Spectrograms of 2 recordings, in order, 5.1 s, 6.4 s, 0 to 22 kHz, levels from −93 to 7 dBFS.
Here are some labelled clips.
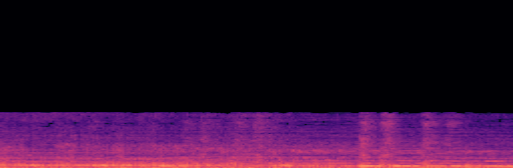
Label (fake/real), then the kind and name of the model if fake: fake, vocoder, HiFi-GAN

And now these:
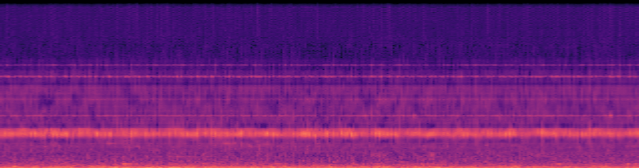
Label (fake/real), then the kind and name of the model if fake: fake, vocoder, BigVGAN v2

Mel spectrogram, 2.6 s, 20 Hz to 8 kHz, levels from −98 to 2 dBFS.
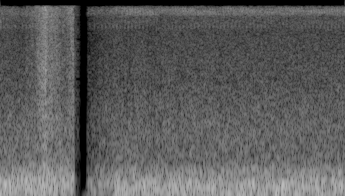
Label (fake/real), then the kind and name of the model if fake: real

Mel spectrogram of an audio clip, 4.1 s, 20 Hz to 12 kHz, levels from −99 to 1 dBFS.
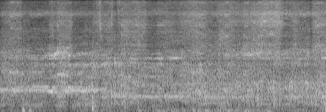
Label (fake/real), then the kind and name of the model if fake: fake, codec, SNAC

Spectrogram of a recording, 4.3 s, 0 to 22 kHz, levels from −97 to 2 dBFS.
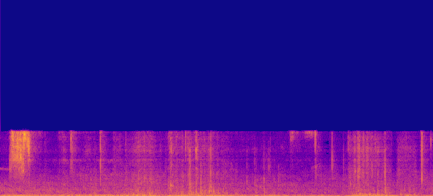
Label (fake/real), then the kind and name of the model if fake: fake, autoencoder, DAC-VAE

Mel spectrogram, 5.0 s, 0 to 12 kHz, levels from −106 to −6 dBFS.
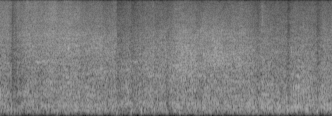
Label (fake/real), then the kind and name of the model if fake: real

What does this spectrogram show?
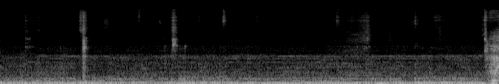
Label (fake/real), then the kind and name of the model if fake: fake, codec, SNAC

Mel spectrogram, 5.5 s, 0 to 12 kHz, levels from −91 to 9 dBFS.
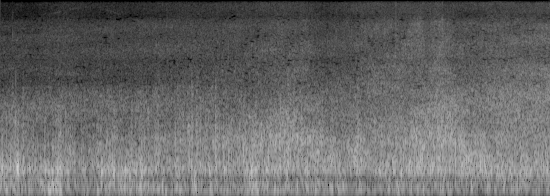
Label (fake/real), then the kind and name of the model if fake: real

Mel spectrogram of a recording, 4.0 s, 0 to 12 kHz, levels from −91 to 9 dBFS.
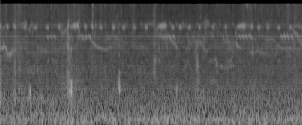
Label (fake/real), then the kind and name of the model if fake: fake, vocoder, Vocos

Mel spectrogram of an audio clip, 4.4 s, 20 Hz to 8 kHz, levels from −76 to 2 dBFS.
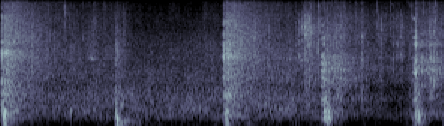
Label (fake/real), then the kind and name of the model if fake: fake, vocoder, Vocos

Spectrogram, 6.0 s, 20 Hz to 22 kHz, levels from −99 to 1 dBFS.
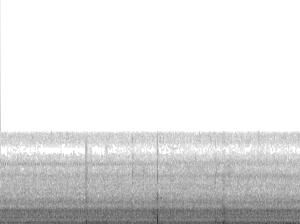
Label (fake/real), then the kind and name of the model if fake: real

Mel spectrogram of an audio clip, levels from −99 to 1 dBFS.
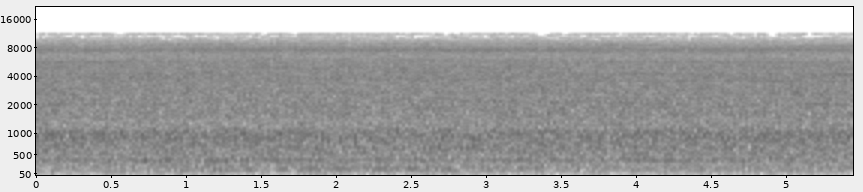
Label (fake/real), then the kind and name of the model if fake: real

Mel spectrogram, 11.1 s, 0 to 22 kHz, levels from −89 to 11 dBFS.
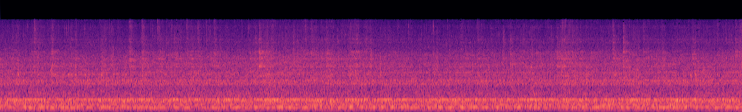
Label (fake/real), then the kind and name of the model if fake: real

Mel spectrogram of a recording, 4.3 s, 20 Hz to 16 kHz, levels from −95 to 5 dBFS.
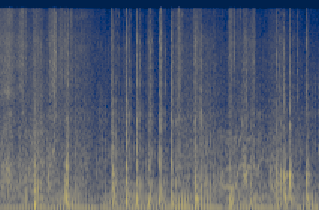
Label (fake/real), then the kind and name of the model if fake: real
